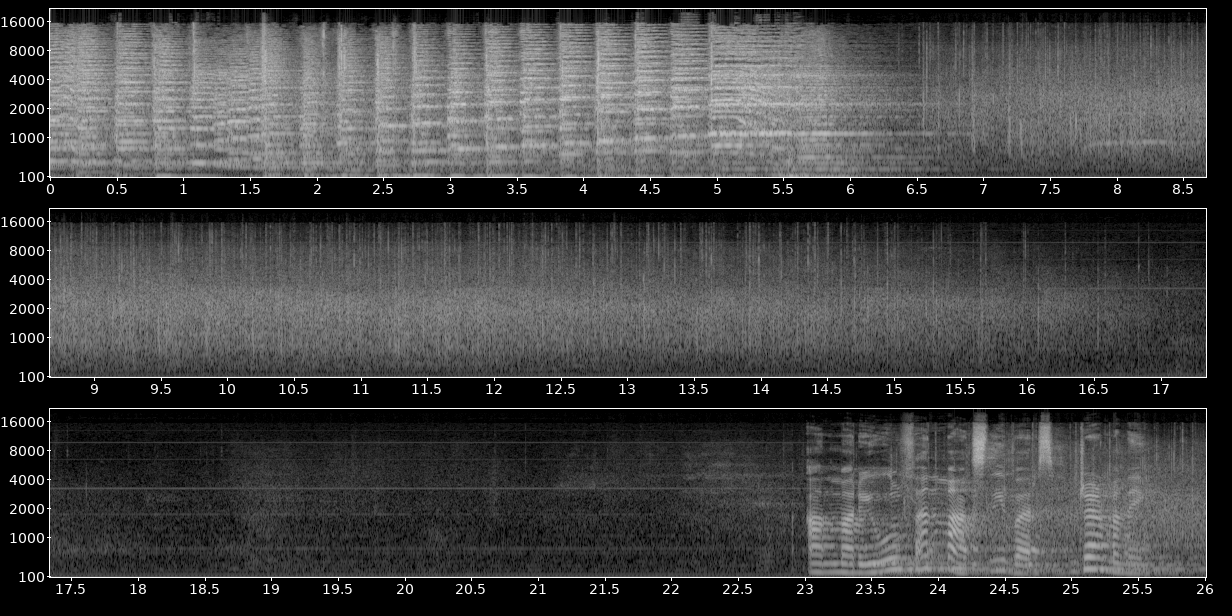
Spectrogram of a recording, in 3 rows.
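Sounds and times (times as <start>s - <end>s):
music: 0.0s - 7.0s
audience applauding: 3.6s - 17.3s, 24.4s - 26.0s.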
